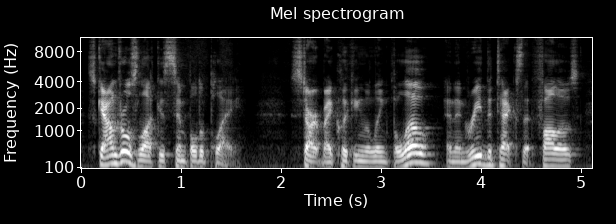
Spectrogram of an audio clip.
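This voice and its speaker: Guy doing dramatic storybook narration, kinda deep, really lively up and down delivery. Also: fairly quick. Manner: expressive, theatrical reading with occasional stumbles. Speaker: reader and channel host.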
